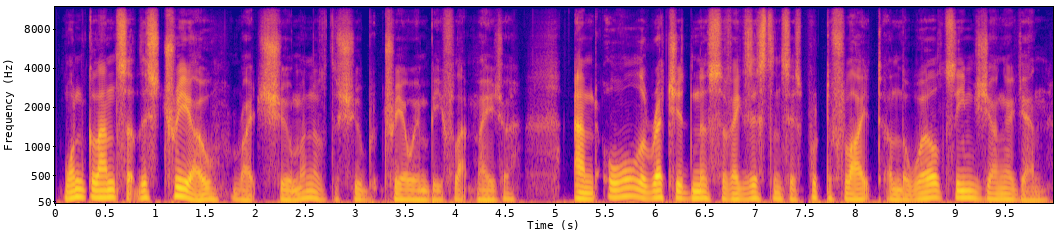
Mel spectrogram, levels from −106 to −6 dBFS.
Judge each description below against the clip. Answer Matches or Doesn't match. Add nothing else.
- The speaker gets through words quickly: Doesn't match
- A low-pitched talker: Matches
